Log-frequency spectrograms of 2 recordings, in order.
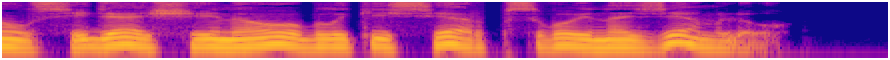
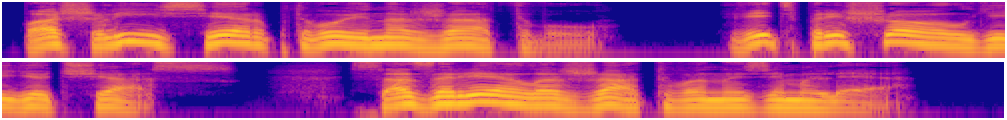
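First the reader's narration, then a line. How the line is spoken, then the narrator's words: Called out loudly. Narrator (Russian): громко воззвал к сидящему на облаке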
